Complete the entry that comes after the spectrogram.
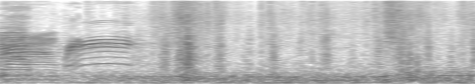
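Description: A couple of nasal, honking goose calls from a mother goose with her goslings sound close together at the start, then give way to softer, scratchy cackling and a rustling background for the rest.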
